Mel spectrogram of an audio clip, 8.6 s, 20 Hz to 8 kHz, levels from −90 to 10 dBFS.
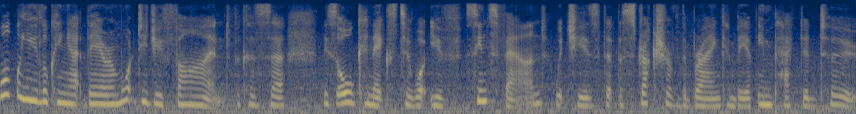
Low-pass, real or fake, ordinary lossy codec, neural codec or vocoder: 7.2 kHz; real; MP3, 64 kbps; none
